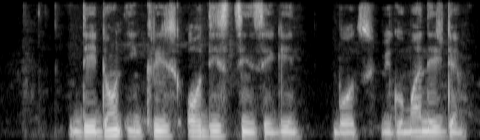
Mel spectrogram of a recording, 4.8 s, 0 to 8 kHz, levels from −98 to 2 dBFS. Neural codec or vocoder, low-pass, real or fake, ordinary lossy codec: none; 7.2 kHz; real; none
